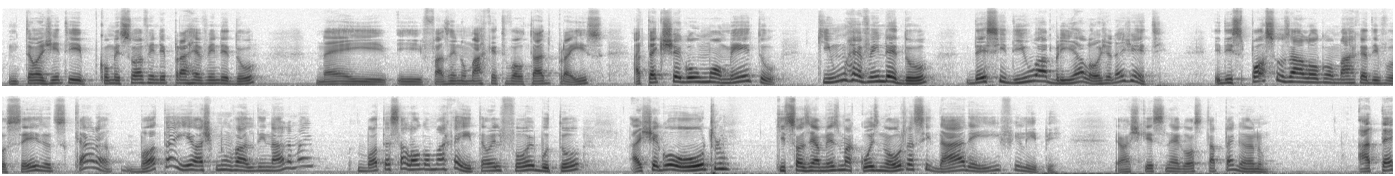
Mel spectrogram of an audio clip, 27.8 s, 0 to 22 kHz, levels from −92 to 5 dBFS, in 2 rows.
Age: 20-39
